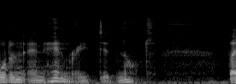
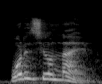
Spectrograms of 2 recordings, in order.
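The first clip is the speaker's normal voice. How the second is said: usual speaking voice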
